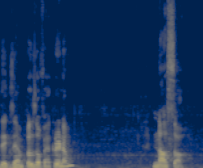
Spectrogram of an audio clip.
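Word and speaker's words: NASA: Let's see the examples of एक्रिनडम नासा। अब देखिए हमने इसको एनए एएस ए नहीं बोला। हम इसको प्रोनाउंस करते हैं नासा।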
